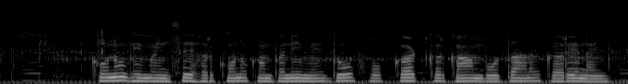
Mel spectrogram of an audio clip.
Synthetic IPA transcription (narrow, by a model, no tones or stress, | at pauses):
koːnõbʱimɐɪnseɦɐɾkoːnokɐ̃mpənimẽd̪oːpʰoːkɐʈ̚kəɾkaːmboːt̪akɐɾenɐɦĩː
